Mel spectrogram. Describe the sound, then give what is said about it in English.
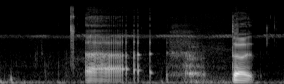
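A deep, drawn-out human burp: a loud, low buzzing belch of about half a second, surrounded by faint murmuring voices and a few other short vocal bursts. “I've got a big burp coming, sorry.”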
